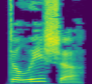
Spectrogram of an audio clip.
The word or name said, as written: delisha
